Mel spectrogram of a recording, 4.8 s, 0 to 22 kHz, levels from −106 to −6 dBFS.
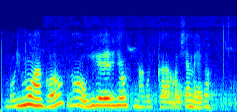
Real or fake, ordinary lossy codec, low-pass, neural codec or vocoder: fake; Opus, 24 kbps; 19.8 kHz; codec, 44.1 kHz, 7.8 kbps, Pupu-Codec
